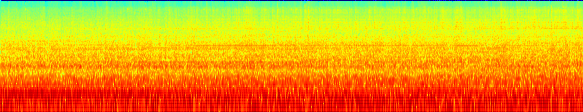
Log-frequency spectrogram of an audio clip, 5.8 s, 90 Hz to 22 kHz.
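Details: Old R-22 Goodman AC that was running but not cooling, after service: steady loud hum with a low drone and fan rush. The growly old compressor runs continuously, noisy but working.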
